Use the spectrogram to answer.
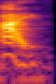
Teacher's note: Ah and E, like it can be hard to separate the fact that it's an ah and an E sound because we say it so fast all our lives. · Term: diphthongs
